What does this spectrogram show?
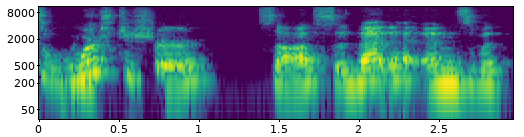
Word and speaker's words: Worcestershire: That's not how you say it. Yeah. It's Worcestershire.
